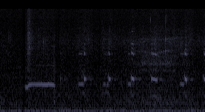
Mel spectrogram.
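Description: Faint bird calling: one brief steady note, then a string of about seven short chirps.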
